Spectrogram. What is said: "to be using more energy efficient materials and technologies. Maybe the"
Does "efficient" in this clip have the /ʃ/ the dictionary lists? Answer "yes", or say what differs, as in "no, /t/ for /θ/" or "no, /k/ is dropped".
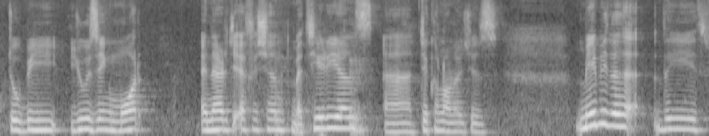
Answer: yes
